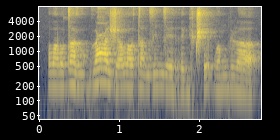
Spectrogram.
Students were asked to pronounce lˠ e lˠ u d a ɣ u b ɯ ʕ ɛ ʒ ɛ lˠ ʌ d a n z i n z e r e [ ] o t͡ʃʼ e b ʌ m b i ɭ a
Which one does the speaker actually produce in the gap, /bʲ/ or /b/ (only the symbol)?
bʲ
